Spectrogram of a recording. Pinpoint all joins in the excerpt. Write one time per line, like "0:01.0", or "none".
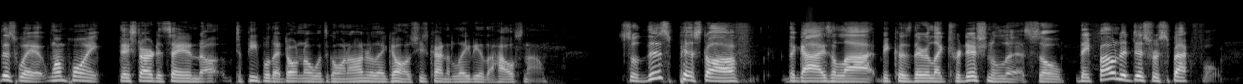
0:10.7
